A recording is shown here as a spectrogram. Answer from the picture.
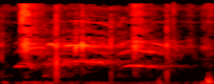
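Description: Rooster crowing: one faint, drawn-out crow.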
